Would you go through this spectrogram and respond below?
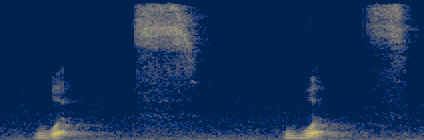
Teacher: straight to a very neutral vowel sound the schah w w do a very reduced and soft t with an S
